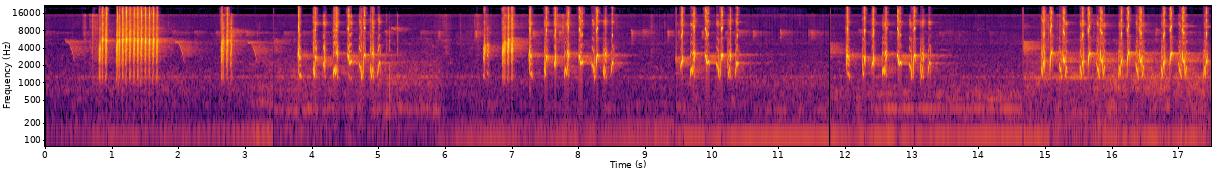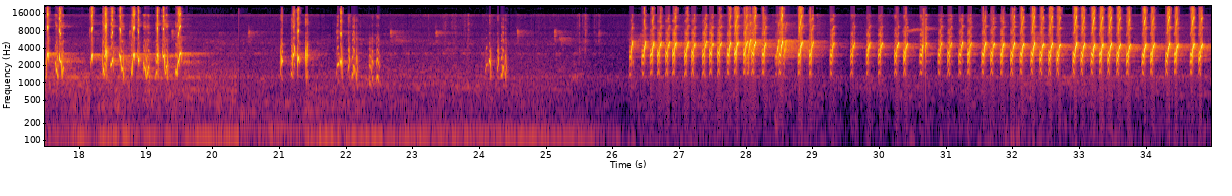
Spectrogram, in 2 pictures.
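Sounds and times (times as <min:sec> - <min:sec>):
faint low hum: 0:00.0 - 0:26.2
bird chattering calls: 0:00.4 - 0:13.5, 0:14.7 - 0:25.6, 0:26.2 - 0:34.9
bird squawk: 0:00.8 - 0:01.8, 0:02.6 - 0:05.2, 0:09.4 - 0:10.8, 0:11.8 - 0:13.5, 0:14.7 - 0:20.0, 0:21.0 - 0:22.6, 0:26.2 - 0:34.9.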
